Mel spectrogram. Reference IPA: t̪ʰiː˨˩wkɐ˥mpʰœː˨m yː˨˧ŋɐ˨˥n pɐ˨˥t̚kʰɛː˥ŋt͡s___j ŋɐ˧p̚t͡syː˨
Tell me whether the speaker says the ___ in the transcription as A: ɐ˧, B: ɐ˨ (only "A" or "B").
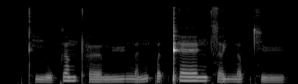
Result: A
